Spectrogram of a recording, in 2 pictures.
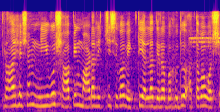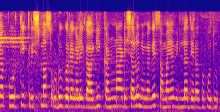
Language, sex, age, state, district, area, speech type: Kannada, female, 18-30, Karnataka, Chitradurga, rural, read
